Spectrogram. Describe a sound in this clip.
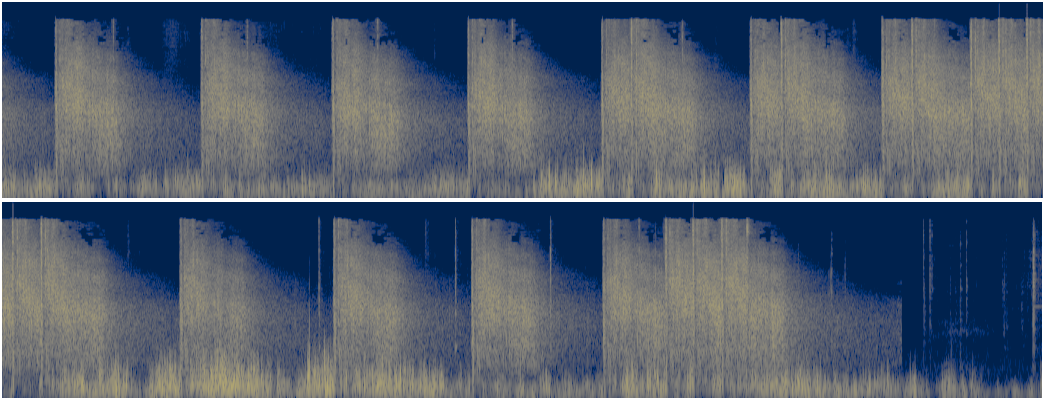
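A rifle fires shot after shot outdoors, each crack echoing away.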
